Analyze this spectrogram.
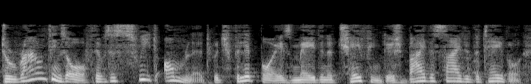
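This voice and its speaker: Playing a well-bred, insistent amateur sleuth on British radio drama, this male actor uses a plummy, upper-class English accent and a drily witty style. His mid-range voice is very animated and a little fast, lightly acted in a measured recounting. The highs are cut off.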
